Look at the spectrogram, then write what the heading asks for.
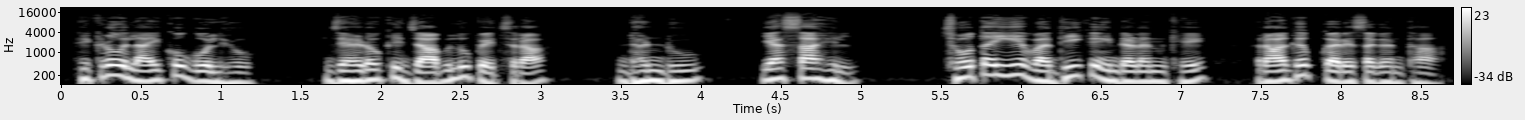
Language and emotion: Sindhi, neutral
